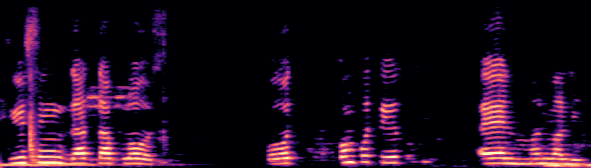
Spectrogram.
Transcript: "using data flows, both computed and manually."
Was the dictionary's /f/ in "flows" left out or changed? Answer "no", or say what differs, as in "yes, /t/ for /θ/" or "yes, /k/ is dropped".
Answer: yes, /p/ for /f/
